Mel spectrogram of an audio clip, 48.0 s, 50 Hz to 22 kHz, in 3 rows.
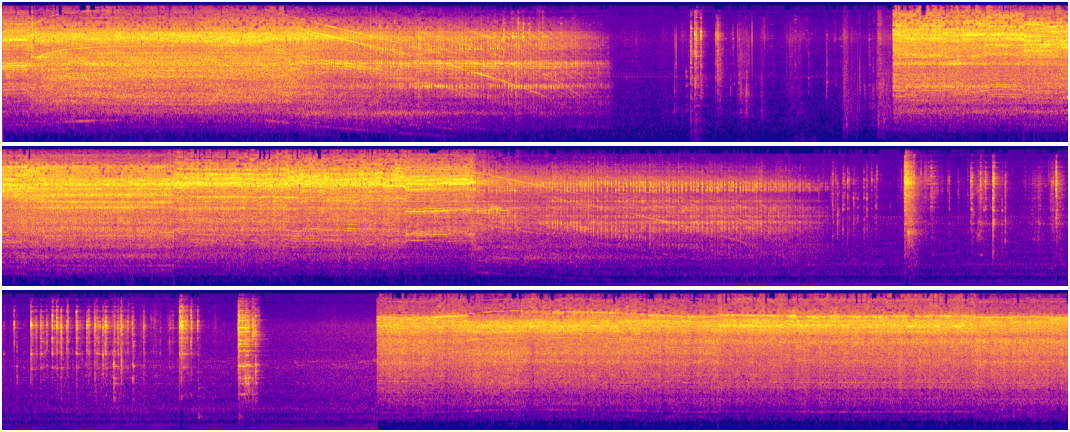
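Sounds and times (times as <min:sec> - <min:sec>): power tool cutting metal: 0:00.0 - 0:09.2, 0:13.4 - 0:35.9, 0:37.6 - 0:47.9
metal clinks and knocks: 0:28.4 - 0:36.0.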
